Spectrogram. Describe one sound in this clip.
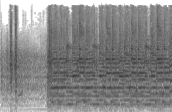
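Music plays from a car cassette player.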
